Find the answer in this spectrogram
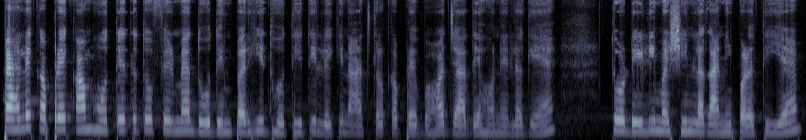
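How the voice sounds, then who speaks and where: A woman's voice: mid-range voice, fairly even intonation, moderate pace, darkish tone, no echo, studio quality. A woman in her thirties, a homemaker vlogging in a chatty, homely way, explaining things at length with plenty of fillers. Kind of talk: casual vlog narration.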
